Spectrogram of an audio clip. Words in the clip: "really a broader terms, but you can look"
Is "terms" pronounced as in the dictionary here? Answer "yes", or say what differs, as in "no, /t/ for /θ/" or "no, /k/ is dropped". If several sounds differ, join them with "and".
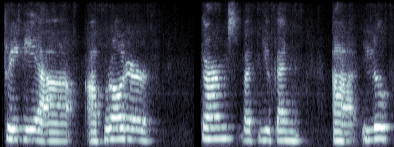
no, /s/ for /z/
